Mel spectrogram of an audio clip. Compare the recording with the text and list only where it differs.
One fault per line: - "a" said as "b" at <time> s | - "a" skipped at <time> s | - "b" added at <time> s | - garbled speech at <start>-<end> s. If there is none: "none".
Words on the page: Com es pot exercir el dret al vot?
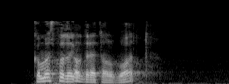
- "exercir" skipped at 0.7 s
